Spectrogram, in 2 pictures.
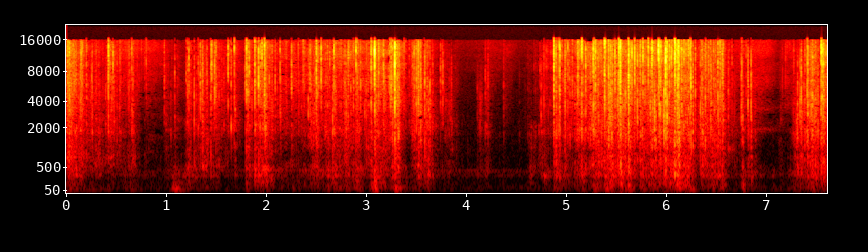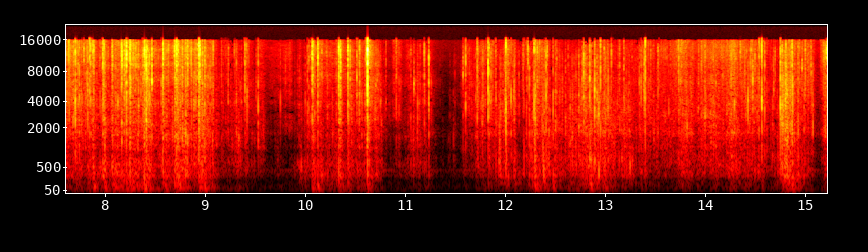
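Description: A large, thin, clear polyethylene bag printed with recycling text lies as a flexible film over a flat object and is rubbed and pressed flat by a palm and fingertips. This produces bright, hissy crinkling in bursts of a few seconds, separated by brief quiet gaps, with little low end.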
